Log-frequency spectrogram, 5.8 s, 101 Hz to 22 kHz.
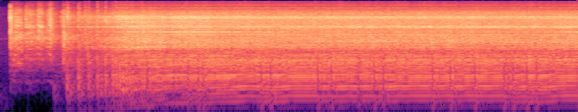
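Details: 2008 Yamaha WR250F, first start on choke after carb rebuild and FMF PowerCore slip-on: raised hanging idle and bog off idle; owner first suspected lean running, later found a different cause.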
